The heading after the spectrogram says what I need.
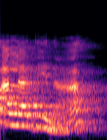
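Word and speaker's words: الَّذِينَ: Lafal alladzina pada huruf dzal, kemudian ada kasroh dan diikuti oleh ya sukun. Ini tidak lain dan tidak bukan adalah mat tabi'i. Ya, jadi cara membacanya dibaca panjang 2 harokat.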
